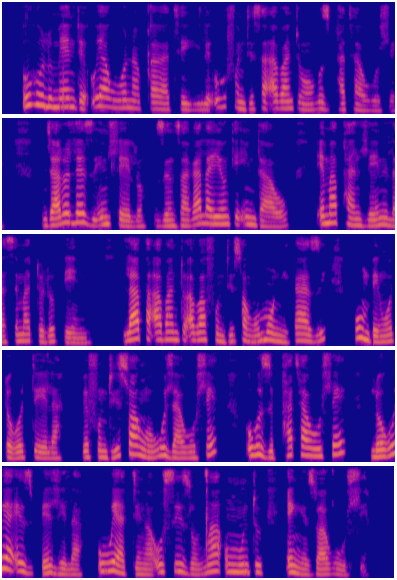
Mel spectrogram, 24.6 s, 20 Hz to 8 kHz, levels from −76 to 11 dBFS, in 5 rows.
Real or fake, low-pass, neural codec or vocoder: real; 7.2 kHz; none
